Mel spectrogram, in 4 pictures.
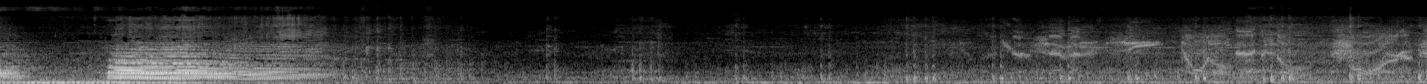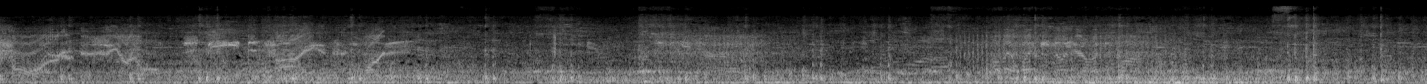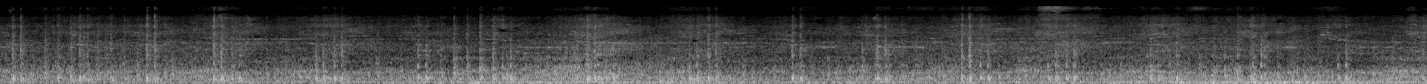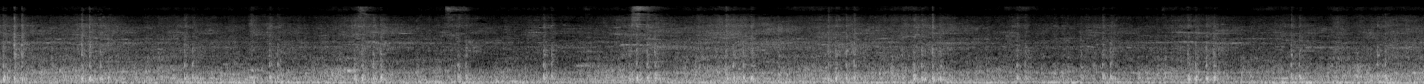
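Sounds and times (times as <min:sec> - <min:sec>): freight train cars rolling: 0:00.0 - 0:57.0.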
